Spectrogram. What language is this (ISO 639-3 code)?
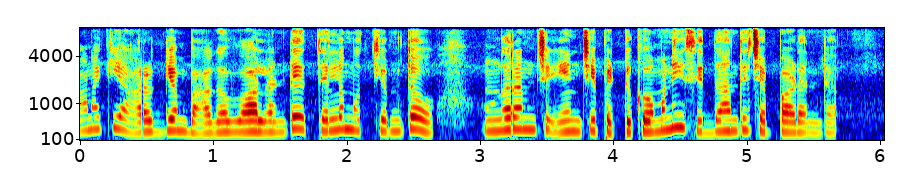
tel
